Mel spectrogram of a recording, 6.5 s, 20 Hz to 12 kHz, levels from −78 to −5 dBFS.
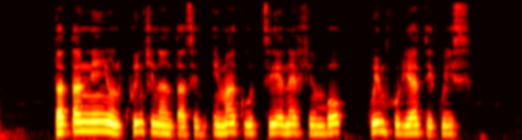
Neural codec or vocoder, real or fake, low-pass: none; real; 10.8 kHz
